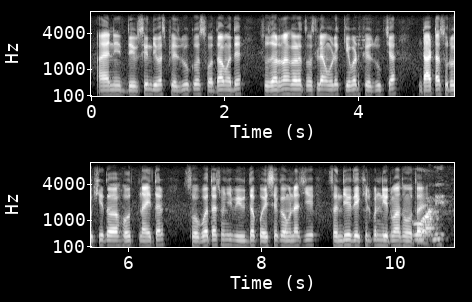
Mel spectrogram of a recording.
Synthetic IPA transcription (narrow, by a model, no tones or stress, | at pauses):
a̰jaɽ̃id̪eʋsend̪iʋəsfesbuksʋəd̪ʱaməd̪ʱːje | sud͡zəɾɳakəɾət̪əsljamuɭekeʋəɭfesbukt͡ɕja | ɖaʈasuɾəkʂit̪ɦot̪naɦit̪əɾ | sobət̪ət͡sm̤əɳd͡zeʋiʋid̪ʱəpəjsekəʋɳjat͡ɕiːsənd̪iʋd̪ekʰiːlpəɳːiɾmanoɦot̪aj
